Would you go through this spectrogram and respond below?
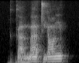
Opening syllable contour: low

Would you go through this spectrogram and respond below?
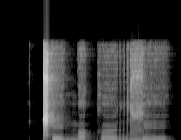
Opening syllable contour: falling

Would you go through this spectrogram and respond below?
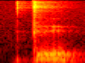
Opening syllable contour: low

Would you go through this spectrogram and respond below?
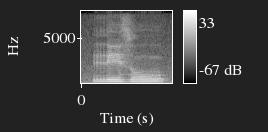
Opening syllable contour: low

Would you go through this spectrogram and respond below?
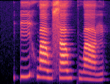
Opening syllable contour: rising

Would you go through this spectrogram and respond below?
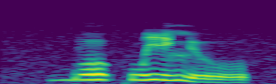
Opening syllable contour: high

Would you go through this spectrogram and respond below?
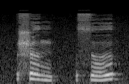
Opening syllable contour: falling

